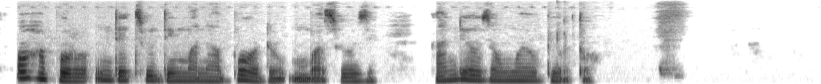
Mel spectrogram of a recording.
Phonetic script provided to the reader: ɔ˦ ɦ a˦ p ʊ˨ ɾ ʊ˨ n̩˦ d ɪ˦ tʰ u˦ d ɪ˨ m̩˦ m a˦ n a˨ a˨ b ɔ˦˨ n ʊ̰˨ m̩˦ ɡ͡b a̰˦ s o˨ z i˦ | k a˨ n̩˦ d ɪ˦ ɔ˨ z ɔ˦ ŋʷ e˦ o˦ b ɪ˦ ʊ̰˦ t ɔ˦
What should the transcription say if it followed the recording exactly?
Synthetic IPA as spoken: ɔ˦ ɦ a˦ p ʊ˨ ɾ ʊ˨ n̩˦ d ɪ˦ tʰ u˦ d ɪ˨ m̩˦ m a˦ n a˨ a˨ b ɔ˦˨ d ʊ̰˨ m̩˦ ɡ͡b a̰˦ s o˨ z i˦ | k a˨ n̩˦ d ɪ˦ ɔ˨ z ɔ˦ ŋʷ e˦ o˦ b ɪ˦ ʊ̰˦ t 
